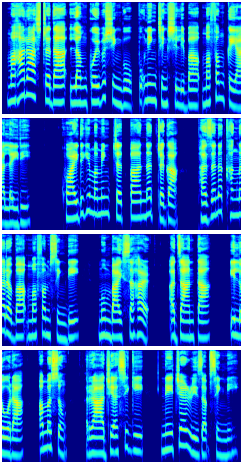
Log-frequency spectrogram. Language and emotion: Manipuri, neutral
